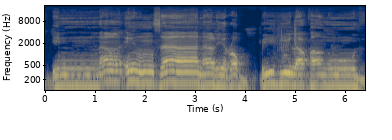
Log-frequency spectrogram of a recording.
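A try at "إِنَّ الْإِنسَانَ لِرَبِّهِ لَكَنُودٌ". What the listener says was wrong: Bihinya panjang, li rabbihi lakanud. Sama yang kurang sedikit kesalahannya di qalqalahnya. Qalqalah, ingat qalqalah sudah belajar kita punya sifat mantul ya. Sifat qalqalah itu dipantulkan, dan ketika kita memantulkan suaranya itu harus sama seperti ketika dia berharokat ya.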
